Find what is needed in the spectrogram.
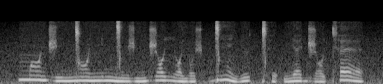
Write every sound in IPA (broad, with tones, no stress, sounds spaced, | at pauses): m ɔ̃˧ d͡ʒ i˩ ŋ͡ǀ ɔ̃˧ ɲ ɪ˧ ŋ͡ǀ i˩ ʒ n d͡ʒ ɔ˧ ʎ ɔ˩ j o˩ ʃ ɡ͡ǀ ẽ˥˩ ʎ ʉ˧ ǀʰ ɪ˩ ʔ ɲ ɛ˧ d͡ʒ ɔ˩ cʰ ɛ˥˩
